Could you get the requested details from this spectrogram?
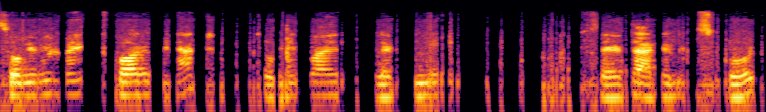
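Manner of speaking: very low, faint voice; too quiet to hear clearly; barely audible. Real, not acted. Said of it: "Sir, your voice is very low".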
